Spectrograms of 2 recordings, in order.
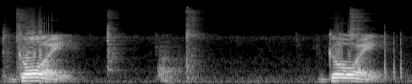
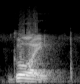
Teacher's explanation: They form together in a diphthong. Goy. Okay, you can still hear the yod there, but it's merging with the cholim.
